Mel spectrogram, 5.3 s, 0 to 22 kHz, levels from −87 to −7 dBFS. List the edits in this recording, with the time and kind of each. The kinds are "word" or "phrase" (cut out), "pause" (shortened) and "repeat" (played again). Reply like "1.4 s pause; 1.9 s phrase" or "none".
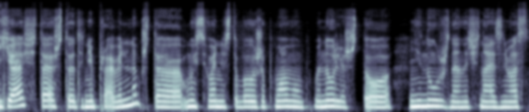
1.4 s word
